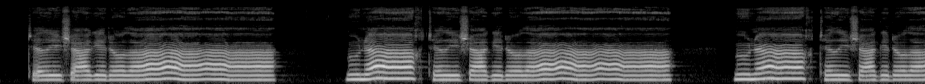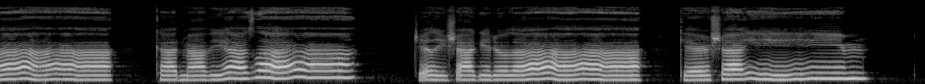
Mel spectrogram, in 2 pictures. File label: polish lithuanian torah תלישא גדולה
